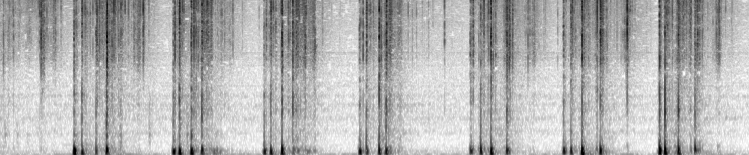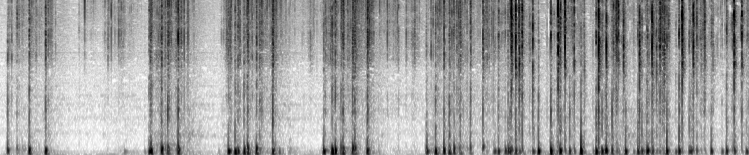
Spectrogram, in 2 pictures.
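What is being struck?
Polyethylene foam sheet.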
